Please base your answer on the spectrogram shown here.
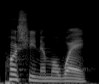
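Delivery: ordinary delivery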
